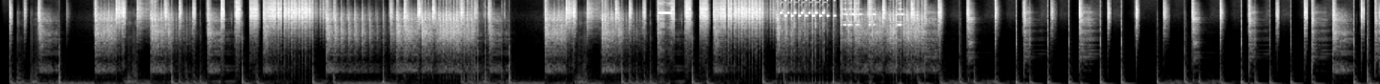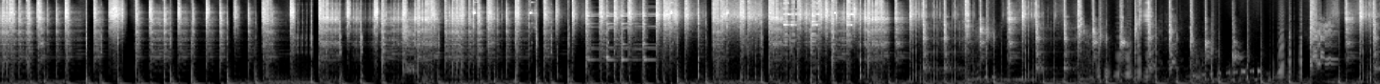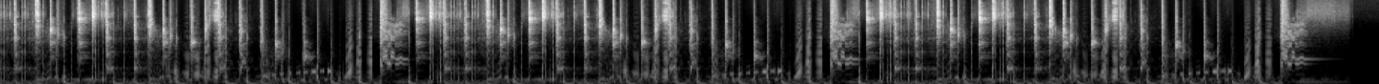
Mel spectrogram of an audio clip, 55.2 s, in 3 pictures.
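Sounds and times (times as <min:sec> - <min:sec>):
metal beat: 0:00.0 - 0:54.7.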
